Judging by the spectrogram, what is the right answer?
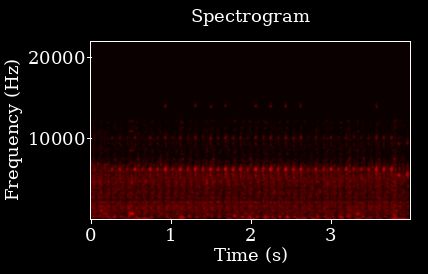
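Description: A commercial embroidery machine stitches quietly at a fast, steady pace, with a soft mechanical hum and rapid ticking needle strokes running throughout.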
